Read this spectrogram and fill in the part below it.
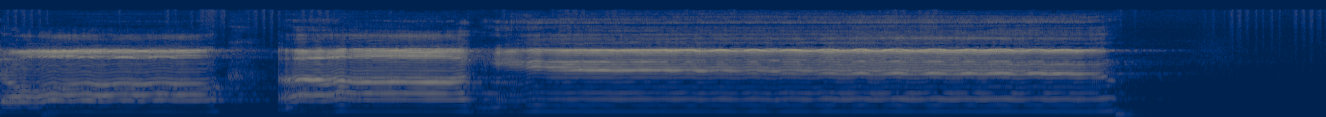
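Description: A man sings a hymn through a microphone.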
